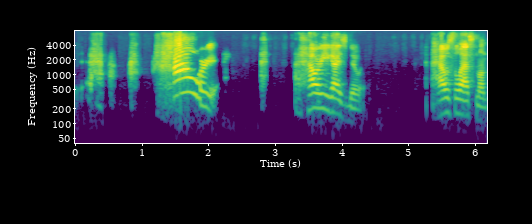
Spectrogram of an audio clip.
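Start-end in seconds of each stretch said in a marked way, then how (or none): 0.9-4.4 very high, put-on shtick voice. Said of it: "I don't know what shtick you're trying to pull".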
